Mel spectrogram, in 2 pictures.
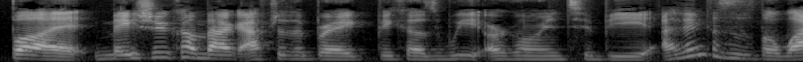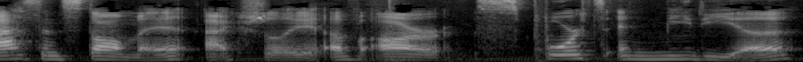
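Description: A woman's voice: low voice, lively intonation, normal speed, few pauses. A woman co-hosting a sports podcast in a chatty, informal way, with slight trouble on her R sounds. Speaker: podcast co-host. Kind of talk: casual sports podcast chat.

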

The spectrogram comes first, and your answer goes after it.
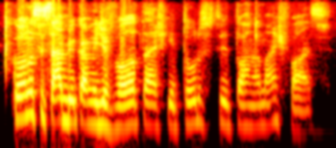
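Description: A man with a Brazilian Portuguese accent, an interview guest telling a personal story in a casual, animated way with frequent laughs and slang. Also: a little high, fairly quick. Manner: animated, laughs often, mixes in colloquial slang. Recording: dull lo-fi sound.

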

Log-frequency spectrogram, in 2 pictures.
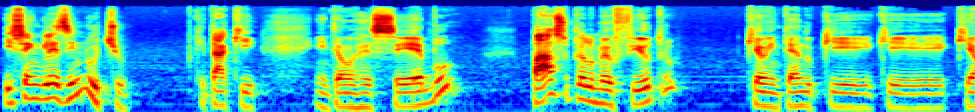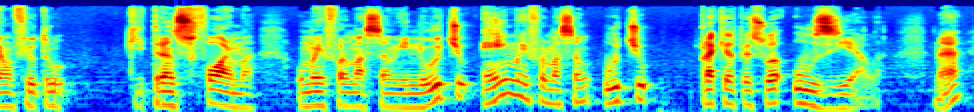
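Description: A man in a casual podcast conversation, explaining his ideas as an English teacher. He talks emphatically and animatedly, mixing in plenty of casual slang. His voice sits in an average pitch. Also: normal speed.

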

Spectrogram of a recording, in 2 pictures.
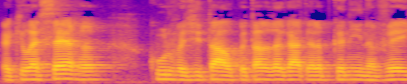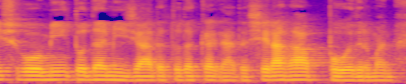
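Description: A man's voice: lowish voice, completely flat delivery, moderate pace. A young man with a European Portuguese accent, chatting casually on his own in a slangy, sweary, joking way, telling rambling anecdotes as a podcast host.

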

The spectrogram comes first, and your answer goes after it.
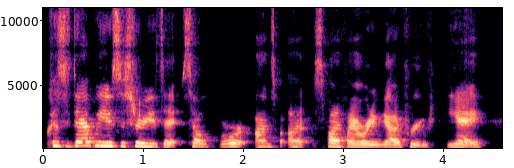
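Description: A woman's voice: fairly high pitch, fast talker. Flustered teen girl making announcements. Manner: flustered, stumbling over words. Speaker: podcast co-host. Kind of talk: casual chat, show announcements.

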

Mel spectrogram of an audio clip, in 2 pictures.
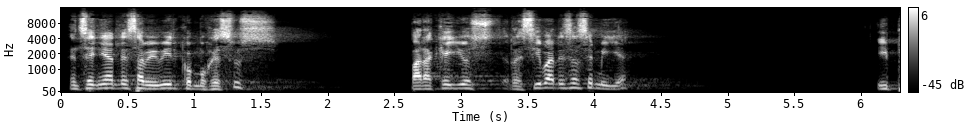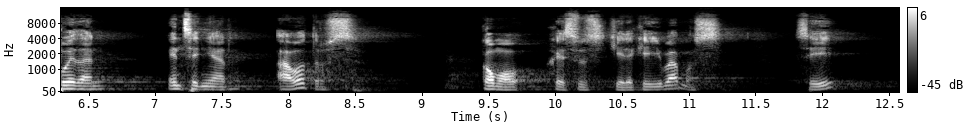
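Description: A man's voice: fairly high pitch, measured pace, long pauses, darkish tone, in a large hall. A man preaching a sermon, constantly quizzing the congregation and waiting for them to answer. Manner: call-and-response, quizzing the congregation.

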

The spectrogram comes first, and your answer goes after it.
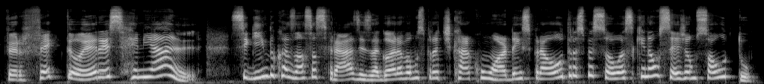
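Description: A young adult woman with a Brazilian Portuguese accent, hosting a podcast pronunciation lesson as a Spanish teacher, encouraging the listener and slowly modelling phrases for them to repeat. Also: high voice, expressive.

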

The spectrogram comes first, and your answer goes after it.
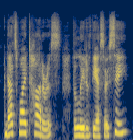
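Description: A woman voicing a scheming, pretentious partner Digimon that speaks in a measured, lofty way. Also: on the high side, gravelly. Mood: cool.

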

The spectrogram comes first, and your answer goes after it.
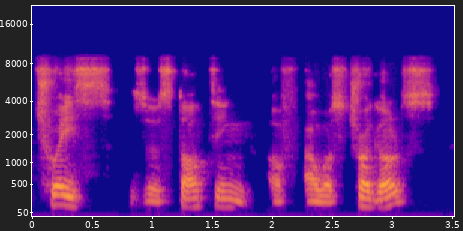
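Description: A man from Benin with a Beninese French accent gives reflective interview answers in measured, hesitant phrases with frequent pauses. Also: mid-range voice, lively intonation, a little mellow. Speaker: podcast guest, historian and activist.

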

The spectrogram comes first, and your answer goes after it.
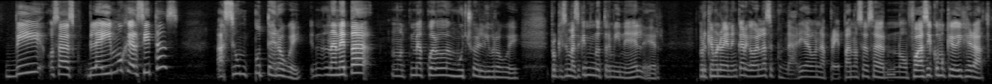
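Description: A young woman with a Mexican accent, co-hosting a podcast in animated, slangy casual chat, laughing often. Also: medium pitch, a little fast. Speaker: podcast co-host.

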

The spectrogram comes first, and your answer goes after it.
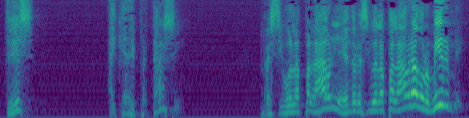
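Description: A male pastor preaching a sermon, swinging from quiet asides to shouted emphasis and calling out to the congregation. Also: high voice, very animated, moderate pace, breathy edge.

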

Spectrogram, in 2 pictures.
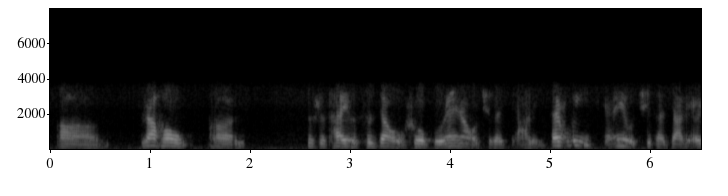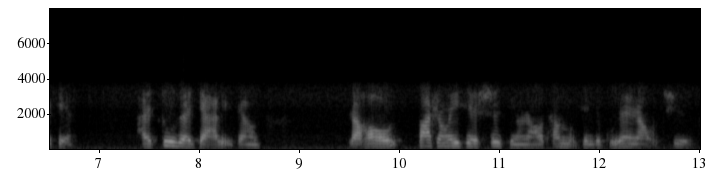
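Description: A woman with a lowish, gravelly voice calls in to a radio show over a tinny telephone line. She talks briskly, telling a personal story in a hesitant, rambling way, full of fillers and restarts.

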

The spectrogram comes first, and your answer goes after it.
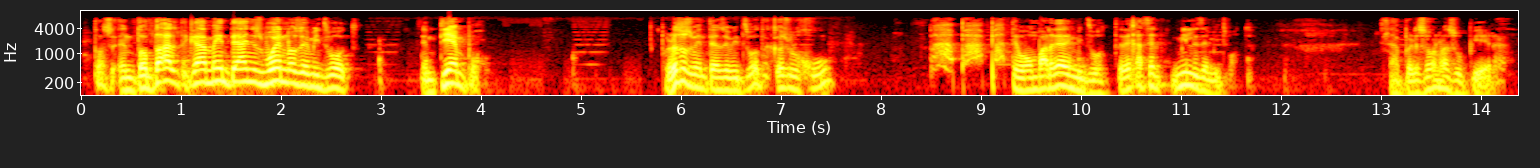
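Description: A man teaching a religious lesson to an audience, stressing his points by repeating phrases and dropping into hushed asides. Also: on the high side, moderate pace, long pauses, breathy edge. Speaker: Torah teacher. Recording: dull lo-fi recording.

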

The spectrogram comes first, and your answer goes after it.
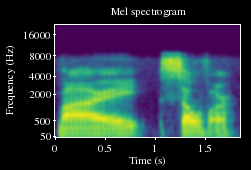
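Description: A man's voice: mid-range voice, very slow, clean tone. A man co-hosting a casual film podcast, talking bluntly in a laid-back way and swearing casually. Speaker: podcast co-host. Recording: dull lo-fi audio.

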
